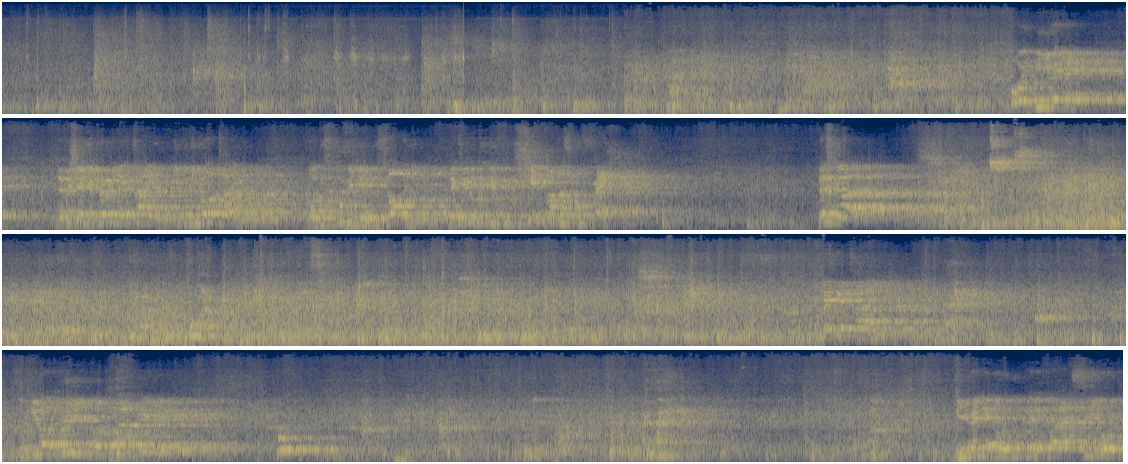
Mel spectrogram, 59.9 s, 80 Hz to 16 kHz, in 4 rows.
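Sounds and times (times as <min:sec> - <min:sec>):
feet shuffling and stamping: 0:00.0 - 0:13.4, 0:27.2 - 0:46.1, 0:47.8 - 0:57.8
footfalls on hard gym floor: 0:00.0 - 0:13.4, 0:27.3 - 0:46.4, 0:48.4 - 0:57.7.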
